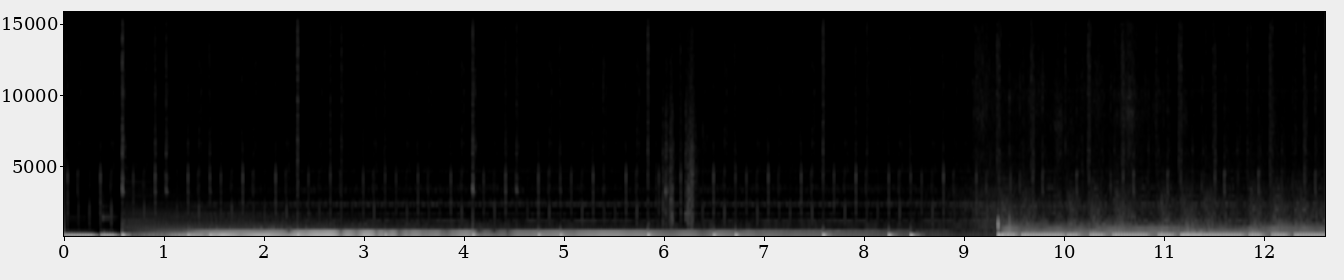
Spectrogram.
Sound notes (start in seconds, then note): 5.8 gun clicks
